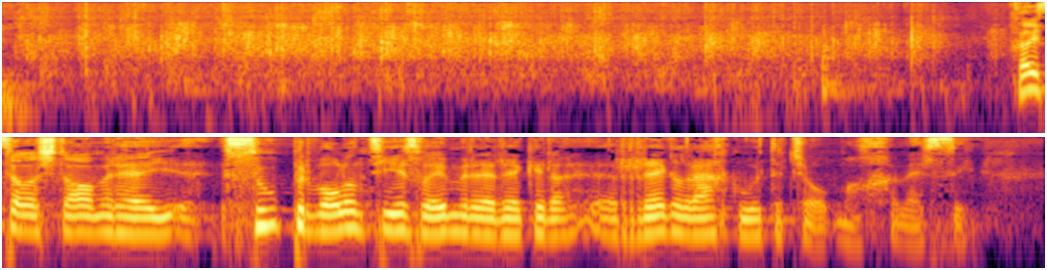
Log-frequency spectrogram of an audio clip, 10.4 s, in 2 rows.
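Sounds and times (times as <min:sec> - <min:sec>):
crowd applauding: 0:00.0 - 0:05.6
speech: 0:05.1 - 0:10.3.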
